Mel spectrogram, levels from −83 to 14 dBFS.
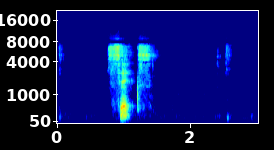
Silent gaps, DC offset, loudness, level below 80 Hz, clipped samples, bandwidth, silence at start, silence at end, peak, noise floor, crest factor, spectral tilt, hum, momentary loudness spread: none; under 0.1%; -25 LUFS; -80 dBFS; under 0.1%; 10 kHz; 0.75 s; 0.45 s; -8 dBFS; -85 dBFS; 24 dB; -1.5 dB/octave; none; 10 LU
